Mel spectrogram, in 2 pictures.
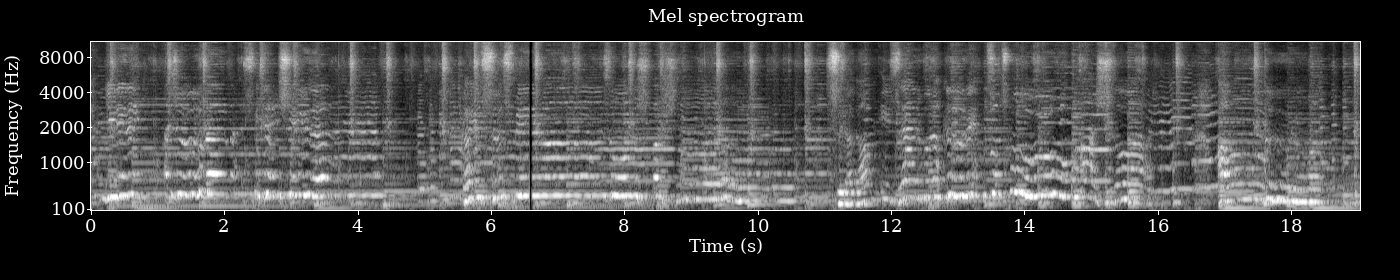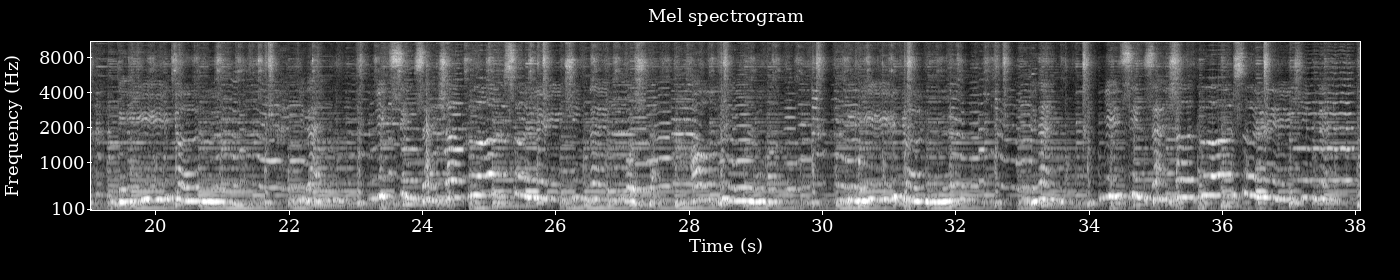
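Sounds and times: woman singing into microphone: 0.0s - 4.4s, 5.4s - 38.0s
bowed violin: 0.0s - 38.0s
strummed acoustic guitar: 0.0s - 38.0s.

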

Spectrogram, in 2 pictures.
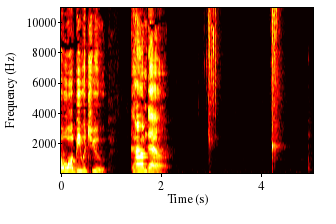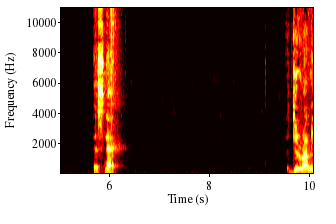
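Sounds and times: finger snaps: 2.8s - 3.3s, 4.2s - 5.1s.

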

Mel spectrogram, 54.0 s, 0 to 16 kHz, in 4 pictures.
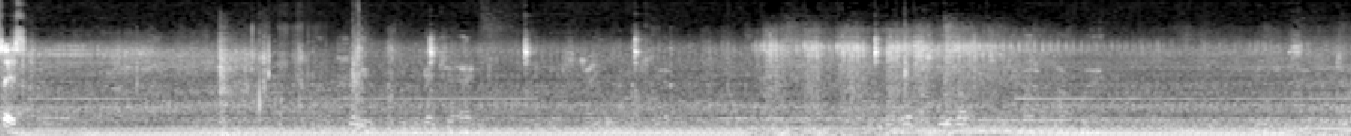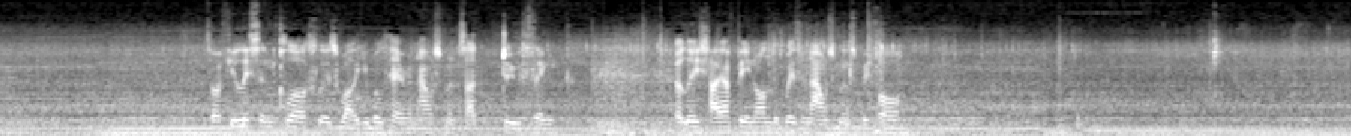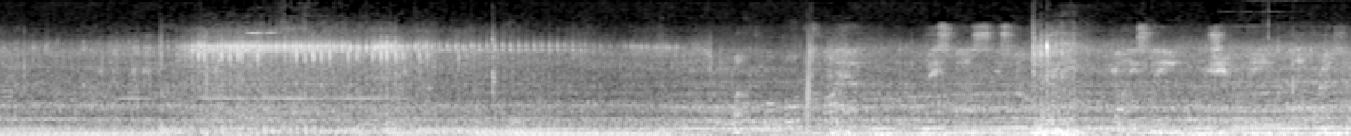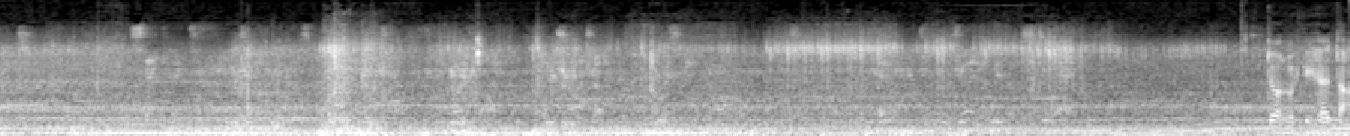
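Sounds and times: bus engine running: 0.0s - 54.0s.

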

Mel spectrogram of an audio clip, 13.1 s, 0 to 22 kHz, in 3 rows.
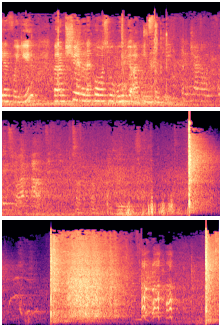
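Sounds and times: glass breaking crash: 9.7s - 11.4s.

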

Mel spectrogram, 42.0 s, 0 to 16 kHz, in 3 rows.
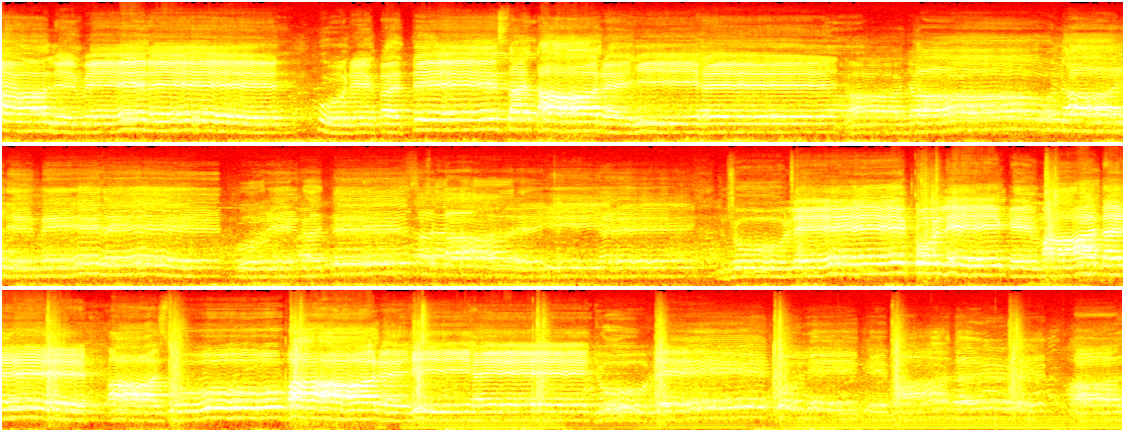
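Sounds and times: men chanting a lament: 0.0s - 42.0s
hands slapping chests: 27.0s - 27.4s, 28.6s - 28.9s, 30.1s - 30.4s, 33.2s - 33.5s, 34.7s - 35.0s, 36.2s - 36.5s, 37.7s - 38.0s, 39.2s - 39.4s, 40.6s - 41.0s.

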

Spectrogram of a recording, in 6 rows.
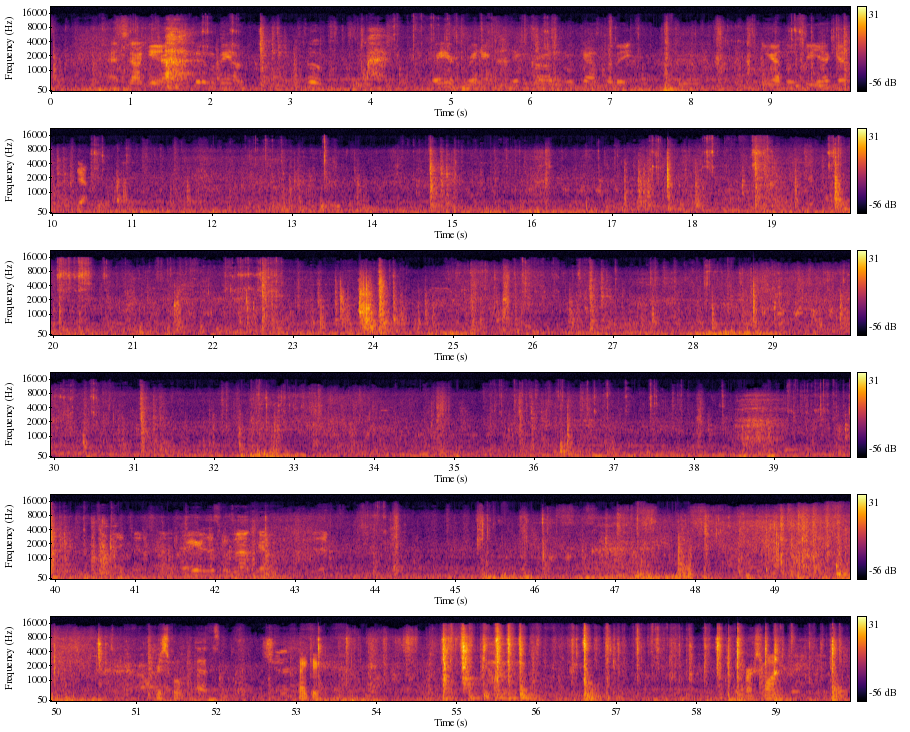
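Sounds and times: boat engine humming: 0.0s - 59.9s
knocks and clunks on deck: 21.0s - 33.5s, 53.3s - 59.9s.

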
